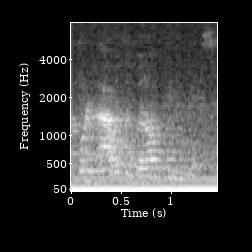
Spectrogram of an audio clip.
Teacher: فالسين من حروف الهمس يبقى لازم تتسمع · وقفت على السين بسكون والوقف في القران لا يكون الا بسكون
